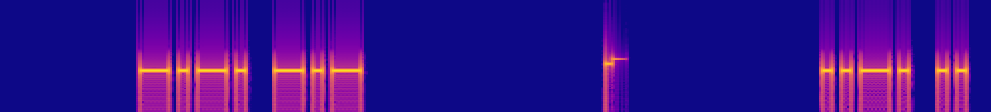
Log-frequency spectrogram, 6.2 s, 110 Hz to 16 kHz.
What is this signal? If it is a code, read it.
Morse code, heard as a keyed tone, about 20 wpm, 700 Hz. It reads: CK FI
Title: Top Two Letter Combinations in Words 20wpm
